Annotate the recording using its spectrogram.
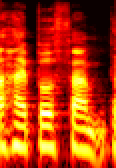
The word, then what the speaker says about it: hypothalamus: If he underwent a brain study, he would have probably been identified as having an enlarged hypothalamus.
